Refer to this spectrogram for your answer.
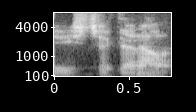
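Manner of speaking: normal talking voice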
